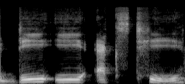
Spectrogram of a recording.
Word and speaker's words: Dext: Dex, D as in delta, it's spelled like next. Okay, dext.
